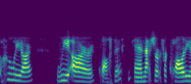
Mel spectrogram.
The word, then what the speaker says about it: Qolsys: stands for systems and it's pronounced just like quality the first first part of quality so it's qualys and we are dedicated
